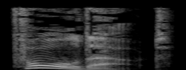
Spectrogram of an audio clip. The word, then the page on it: foldout: British English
